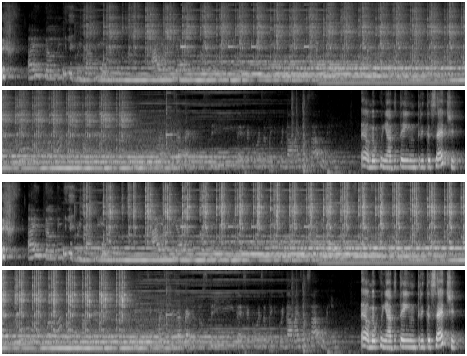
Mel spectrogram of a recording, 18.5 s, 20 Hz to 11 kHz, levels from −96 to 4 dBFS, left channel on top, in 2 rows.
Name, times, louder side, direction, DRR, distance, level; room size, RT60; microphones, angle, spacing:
voice 1, 0.5-2.5 3.0-4.9 5.3-11.5 11.8-16.0, right 3 dB, 70° right, 6 dB, 1.4 m, -42 dB
Microwave oven, 0.9-16.6, left 1 dB, 5° left, 0.6 m, -45 dB
sound 1, 1.2-15.9, right 2 dB, 50° right, 1.9 m, -33 dB
sound 2, 1.5-1.8 2.0-11.8, right 10 dB, 90° right, 1.2 m, -31 dB
voice 2, 16.4-18.3, right 5 dB, 30° right, 18 dB, 0.3 m, -25 dB
18.0 x 15.0 x 3.1 m, 1.2 s
head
